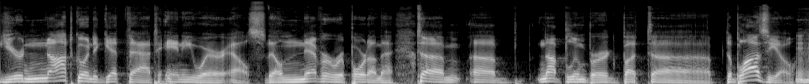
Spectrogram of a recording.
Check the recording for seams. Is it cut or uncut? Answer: cut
